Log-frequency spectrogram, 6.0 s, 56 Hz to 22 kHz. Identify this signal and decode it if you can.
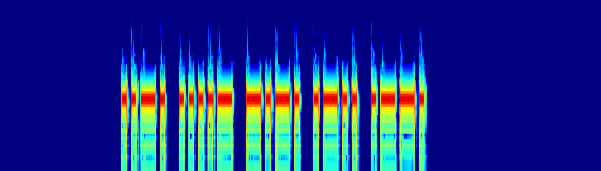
Morse code, heard as a keyed tone, about 25 wpm, 700 Hz. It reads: F4CLP
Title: DXCC-100 Call Signs - 5 Characters - 25wpm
